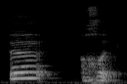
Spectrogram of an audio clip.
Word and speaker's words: heureux: e le h on ne l'entend pas et le son re re donc c'est le même son le E le E mais on va dans la deuxième partie rajouter le r donc e re eu re he reux la langue est au milieu heureux heureux heureux par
